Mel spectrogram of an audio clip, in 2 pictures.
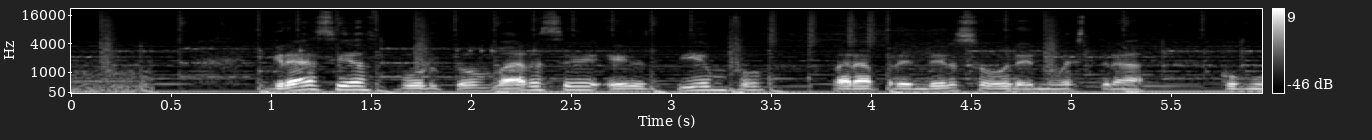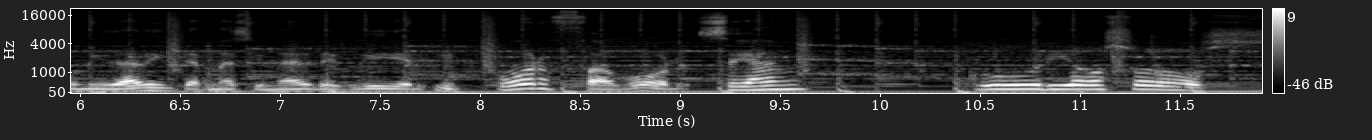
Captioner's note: spanish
